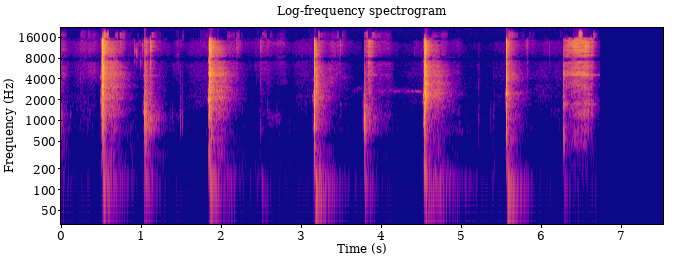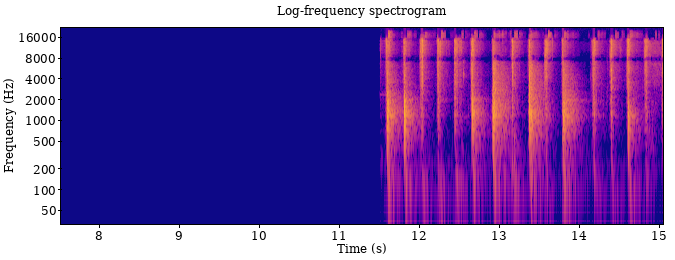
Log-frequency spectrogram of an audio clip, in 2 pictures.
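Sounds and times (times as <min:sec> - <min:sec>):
knife chopping on cutting board: 0:00.5 - 0:02.2, 0:05.6 - 0:05.8, 0:11.6 - 0:15.0.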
